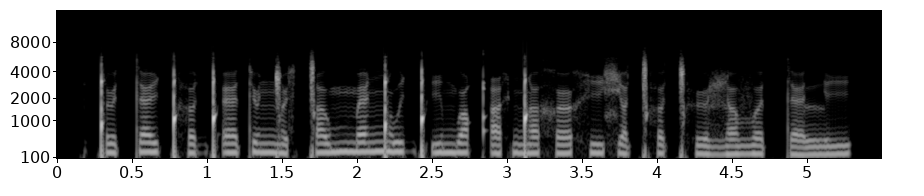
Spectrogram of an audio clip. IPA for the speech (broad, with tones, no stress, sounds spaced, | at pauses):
ǃ ʏ˧ tː ɛ˦ i̯ ǃʰ ə˧ ǃʼ ɛ˧ t ʏ˧ ŋ͡ǀ ʏ˨ s ǀ ɐ˦ u̯ mː ɛ˦ ŋ͡ǃ u˦ i̯ ǃʼ i˦ m u˦ qʼ i˧ x ŋ͡ǃ ɐ˦˨ x œ˦ x i˦ ɕ ɐ˦ ǀʰ ə˦ ǀʰ ʏ˦˨ ɮ ɐ˦ v ə˦˨ tː ɛ˧ lː i˦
